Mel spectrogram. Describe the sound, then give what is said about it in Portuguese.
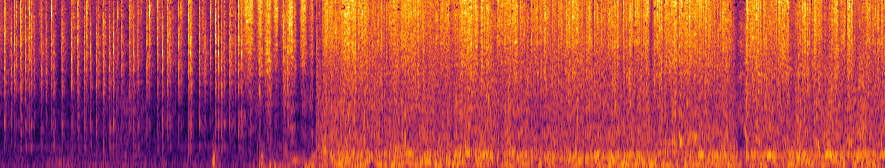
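A kitchen grater scrapes, first in light, separate strokes, then for the last seven seconds in a steady, loud, gritty rasping. No one speaks. “E o ralador?”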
